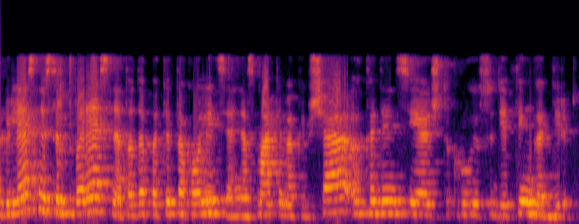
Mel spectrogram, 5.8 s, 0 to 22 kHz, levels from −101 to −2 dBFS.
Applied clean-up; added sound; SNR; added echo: none; none; none; none.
